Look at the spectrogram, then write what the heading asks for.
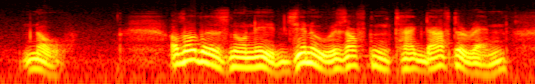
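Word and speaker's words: jannoo: It looks like Janu, and at one time it was Janu, and I have actually heard it pronounced Janu by certain native speakers, but it's now pronounced by everyone Jinu.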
